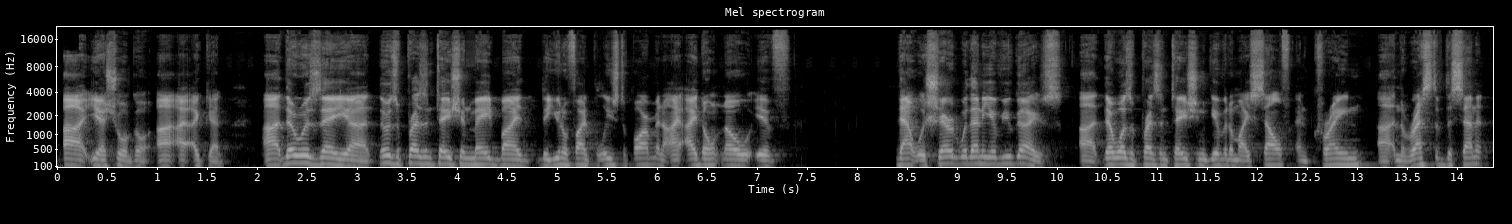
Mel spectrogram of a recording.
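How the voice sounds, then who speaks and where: A man's voice: mid-range voice, fairly even intonation, a little fast, fairly bright tone. A man playing a senator in a game role-play, answering a crowd's questions bluntly, swearing and stammering on restarts. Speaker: senator in a roleplay briefing.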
